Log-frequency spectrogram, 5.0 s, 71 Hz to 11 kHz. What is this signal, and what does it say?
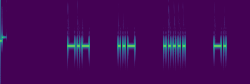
Morse code, heard as a keyed tone, about 25 wpm, spaced as for 12 wpm, 700 Hz. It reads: KU5N
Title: USA Call Signs - 4x Character Spacing - 25wpm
